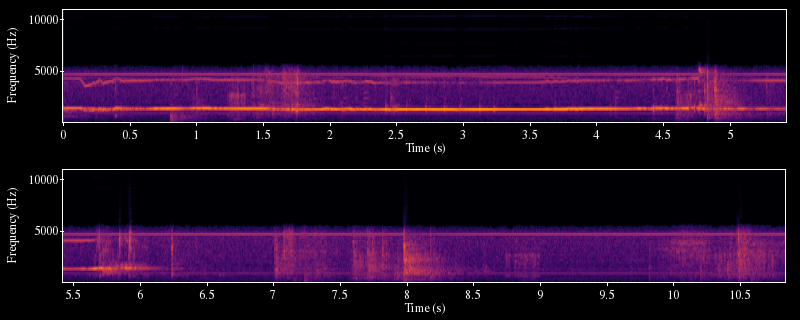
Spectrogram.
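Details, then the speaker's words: Race-timing communication equipment linking the timing building with start and finish. A sustained high whistle wavers slightly in pitch amid clicks and bumps: audio feedback from a plug not fully seated; seating the plug properly stops it. "you have that squealing feedback, it's because this plug is not seated correctly. When you seat this plug correctly, it will all work."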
